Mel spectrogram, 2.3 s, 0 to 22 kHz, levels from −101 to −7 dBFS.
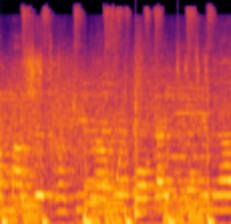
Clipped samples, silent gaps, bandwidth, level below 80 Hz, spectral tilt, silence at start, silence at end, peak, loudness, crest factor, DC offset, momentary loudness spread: under 0.1%; none; over 20 kHz; -26 dBFS; -4 dB/octave; 0 s; 0 s; -4 dBFS; -19 LUFS; 14 dB; 0.9%; 4 LU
